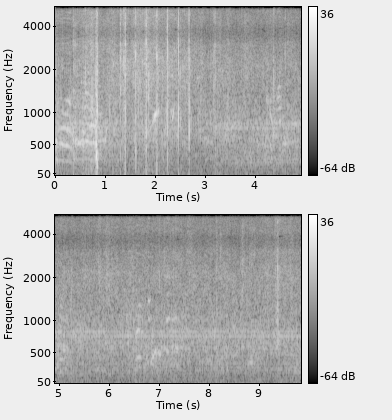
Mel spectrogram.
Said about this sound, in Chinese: 好，我们掌声欢迎一下。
